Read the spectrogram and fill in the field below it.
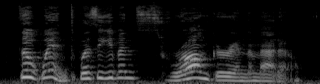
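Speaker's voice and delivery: ordinary delivery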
